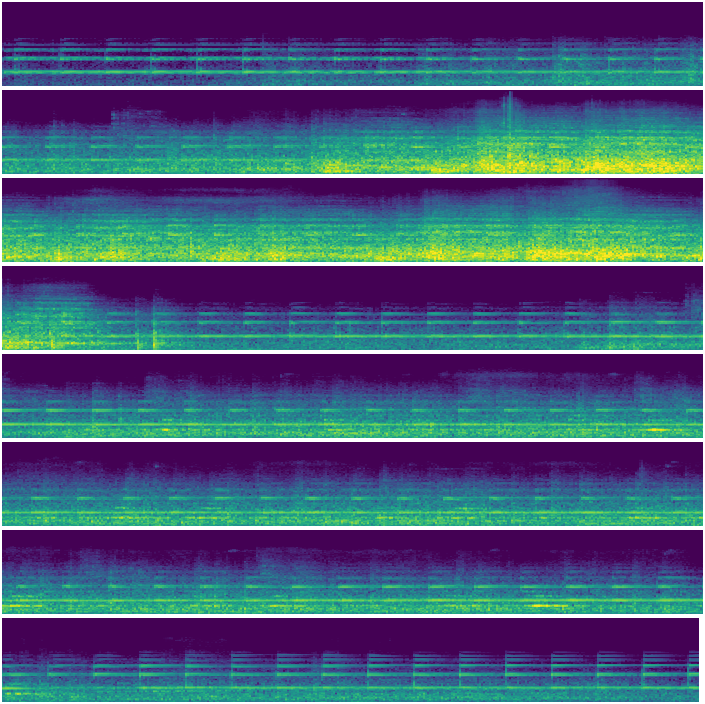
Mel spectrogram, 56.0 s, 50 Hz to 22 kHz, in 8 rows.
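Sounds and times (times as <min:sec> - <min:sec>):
train passing: 0:00.0 - 0:56.0
level crossing alarm ringing: 0:00.1 - 0:22.5.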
